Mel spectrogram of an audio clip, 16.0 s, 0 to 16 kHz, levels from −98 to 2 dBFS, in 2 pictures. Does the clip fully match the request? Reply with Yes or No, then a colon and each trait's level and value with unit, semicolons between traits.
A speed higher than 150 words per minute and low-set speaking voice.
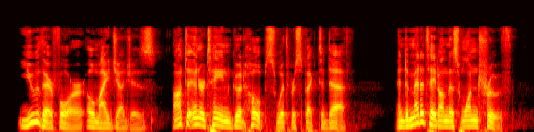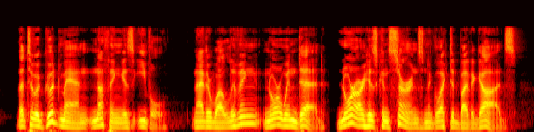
Yes: average, 160 wpm; low, 115 Hz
